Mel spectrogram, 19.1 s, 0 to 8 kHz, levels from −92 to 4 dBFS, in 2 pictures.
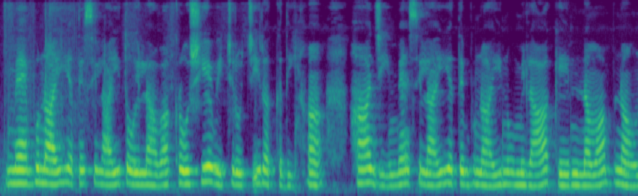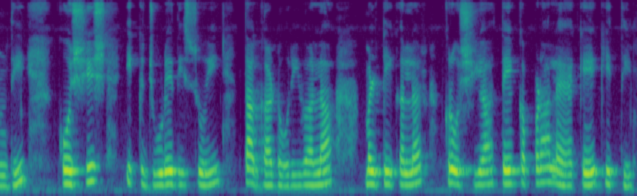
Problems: none marked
